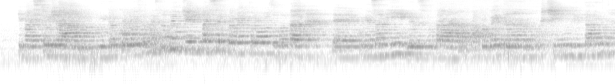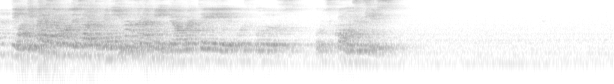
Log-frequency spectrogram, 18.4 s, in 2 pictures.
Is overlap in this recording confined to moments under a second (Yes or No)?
No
